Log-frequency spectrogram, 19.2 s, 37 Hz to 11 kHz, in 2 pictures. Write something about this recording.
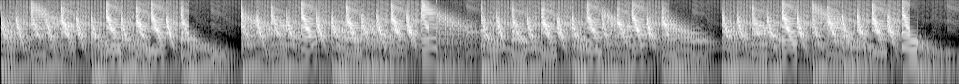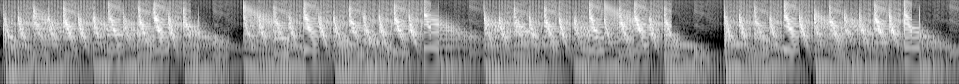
Music > Solo instrument
100 D# SK1Polivoks 01
Electronic, Loop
